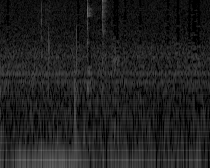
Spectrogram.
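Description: A few faint, short clicks in a quiet pause, over a faint steady background hiss with a thin steady whine.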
